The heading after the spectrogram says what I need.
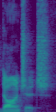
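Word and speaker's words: Dončić: From what I understand, I say it correct, Doncic.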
